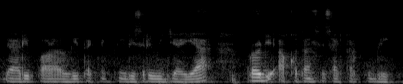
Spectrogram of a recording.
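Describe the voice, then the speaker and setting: A young woman presents in a formal, careful student style. Her voice is low and hoarse, with plenty of creak. Faint noise sits behind her. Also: steady tone, brisk, dark tone. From Indonesia. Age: young adult.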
